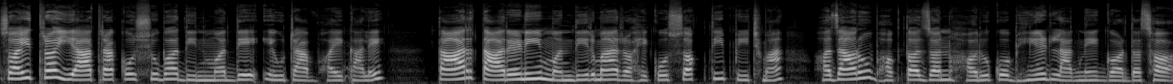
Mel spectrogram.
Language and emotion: Nepali, neutral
